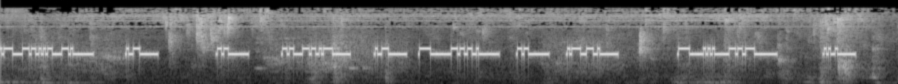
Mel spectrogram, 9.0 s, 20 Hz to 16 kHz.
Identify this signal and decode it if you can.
TTY/TDD text telephone tones (45.45 baud Baudot), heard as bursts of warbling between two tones, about 400 Hz shift, 1600 Hz centre, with the noise of a restroom. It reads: … SHALL EAT PLENTY OF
